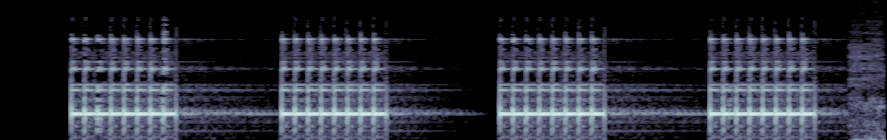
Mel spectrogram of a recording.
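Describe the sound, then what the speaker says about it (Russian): A phone rings with an incoming call from a Xiaomi smart home hub: four loud, evenly spaced electronic ringtone bursts, close and clear with nothing else heard. "на телефон начал звонить мой хаб, который стоит в квартире"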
